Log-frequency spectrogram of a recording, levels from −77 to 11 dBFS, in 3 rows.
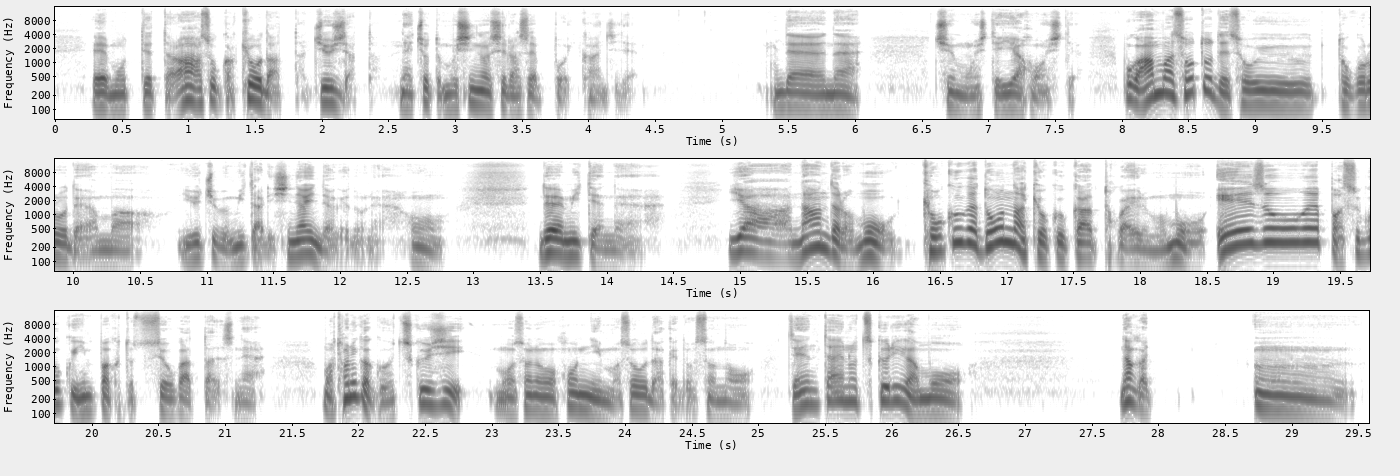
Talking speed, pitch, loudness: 355 characters per minute, 135 Hz, -28 LUFS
